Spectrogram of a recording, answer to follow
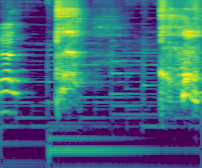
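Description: Two short coughs, about half a second and a second and a half in, over quiet, steady background music.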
